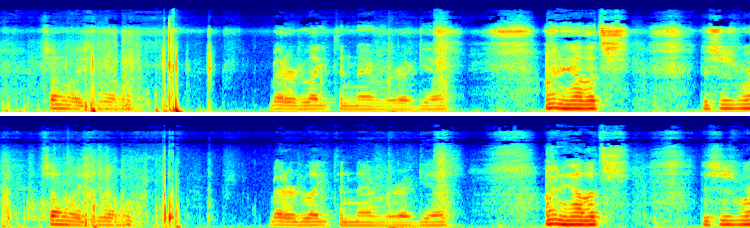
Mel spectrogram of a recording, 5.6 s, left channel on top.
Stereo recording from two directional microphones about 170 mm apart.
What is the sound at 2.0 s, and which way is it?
Speech, 10° right (ahead or behind).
